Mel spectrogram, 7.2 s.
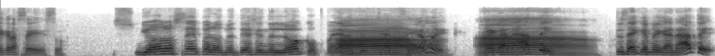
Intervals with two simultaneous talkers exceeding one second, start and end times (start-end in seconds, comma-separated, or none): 3.3-5.6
